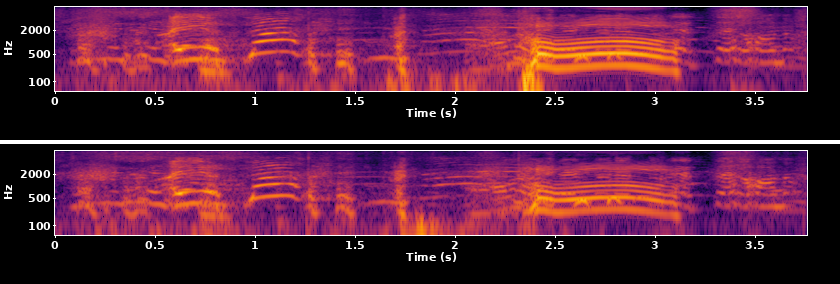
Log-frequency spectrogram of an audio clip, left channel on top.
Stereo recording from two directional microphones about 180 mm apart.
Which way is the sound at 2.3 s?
30° left (ahead or behind).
